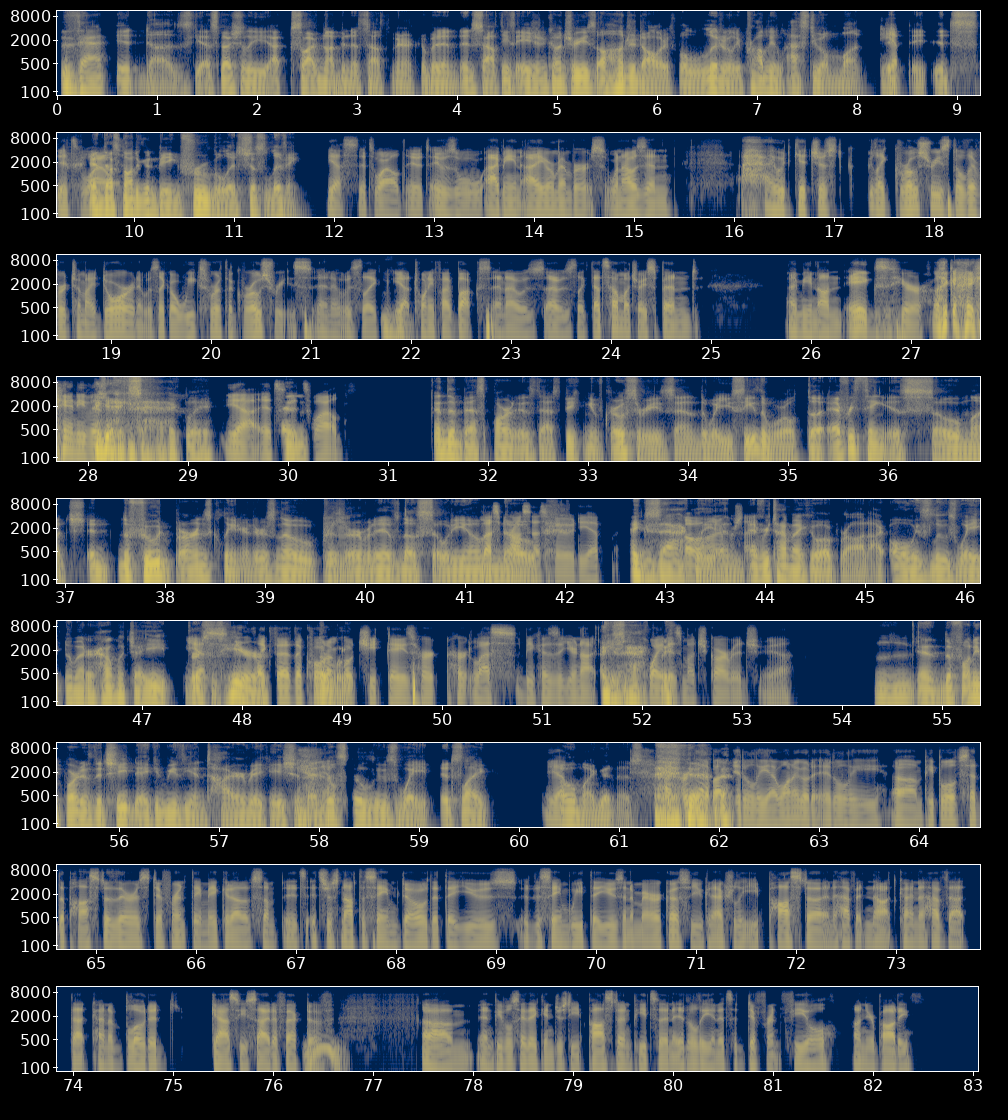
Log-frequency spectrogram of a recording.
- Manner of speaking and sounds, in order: laughing while speaking: "Yeah, exactly"; laughing while speaking: "like, I can't"; chuckle; laughing while speaking: "Exactly"; laughing while speaking: "Yeah"; chuckle
- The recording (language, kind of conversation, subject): English, unstructured, How can travel change the way you see the world?
- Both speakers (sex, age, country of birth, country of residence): male, 35-39, United States, United States; male, 45-49, United States, United States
